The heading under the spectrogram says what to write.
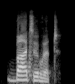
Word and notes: butterwort: Indian

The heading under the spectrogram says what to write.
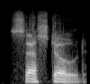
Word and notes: cestode: American English

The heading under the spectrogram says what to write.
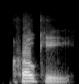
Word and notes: croaky: American English

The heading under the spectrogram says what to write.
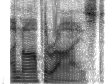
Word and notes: unauthorized: American English

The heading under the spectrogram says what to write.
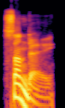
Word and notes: Sunday: British English

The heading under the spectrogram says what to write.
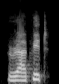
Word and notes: rapid: Indian

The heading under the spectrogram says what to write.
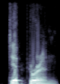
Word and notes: dipteran: American English

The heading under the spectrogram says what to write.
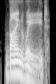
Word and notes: bindweed: British English

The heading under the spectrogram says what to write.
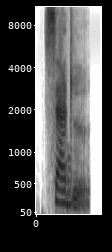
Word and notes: saddle: Indian

